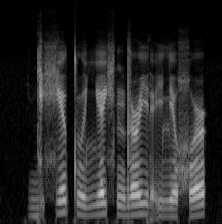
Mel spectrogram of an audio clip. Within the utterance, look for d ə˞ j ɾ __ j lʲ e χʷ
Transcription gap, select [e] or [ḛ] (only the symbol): ḛ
